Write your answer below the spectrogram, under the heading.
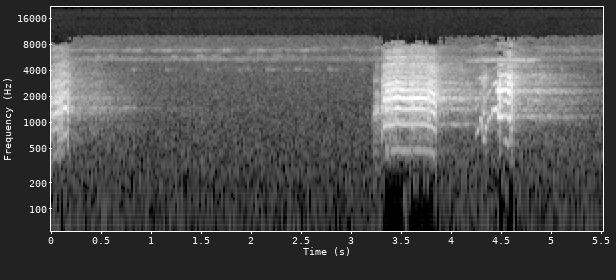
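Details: Rough macaw screech, then a long lull before a loud harsh squawk and a quick, wavering, higher note, with echoing tails.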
